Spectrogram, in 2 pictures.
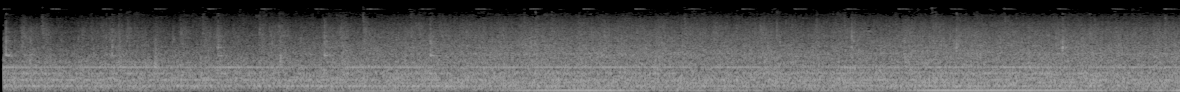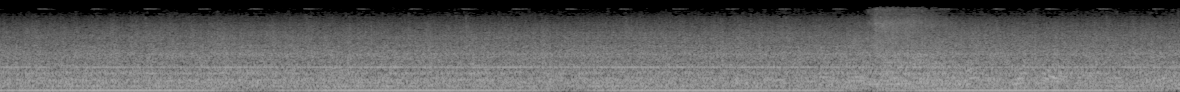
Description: Wheelwright Sander Operating, Colonial era machinery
